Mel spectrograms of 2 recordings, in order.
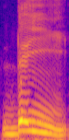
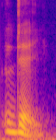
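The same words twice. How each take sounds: First: It is pressed out with heavy force. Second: It is said plainly without extra force. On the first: The speaker calls it wrong. "খুব চেপে চুপে pressure দিয়ে" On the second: The speaker calls it right. "Simply বলবেন"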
